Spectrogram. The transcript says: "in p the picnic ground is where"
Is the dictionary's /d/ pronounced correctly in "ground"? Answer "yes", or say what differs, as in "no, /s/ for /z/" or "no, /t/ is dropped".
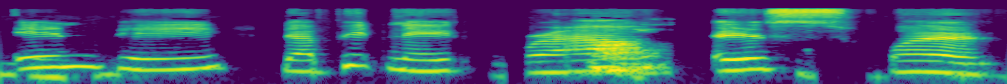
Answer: no, /d/ is dropped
